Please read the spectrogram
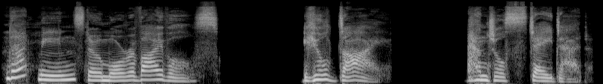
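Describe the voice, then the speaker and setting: A woman playing a serious, composed young female fighter in a video game, dryly scolding and sharp-tongued but caring. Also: fairly low pitch, animated, no echo, clean studio sound. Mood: stern warning. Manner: measured, stern, dryly scolding.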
